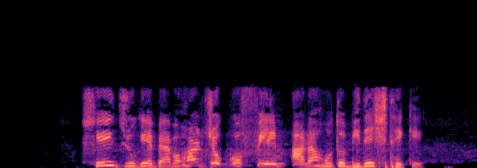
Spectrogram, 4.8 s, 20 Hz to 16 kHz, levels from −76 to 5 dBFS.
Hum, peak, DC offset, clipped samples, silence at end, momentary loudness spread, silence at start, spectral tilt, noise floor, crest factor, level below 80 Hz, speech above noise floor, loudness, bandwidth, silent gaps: none; -2 dBFS; under 0.1%; under 0.1%; 0.55 s; 8 LU; 0.85 s; -3 dB/octave; -75 dBFS; 16 dB; -60 dBFS; 60 dB; -15 LUFS; 8.2 kHz; none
